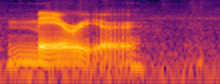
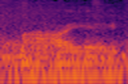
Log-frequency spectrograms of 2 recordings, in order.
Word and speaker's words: Mario: with their photo mario some people say it like merrier what do you think of that that's the troll way to say mario it's in i mean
